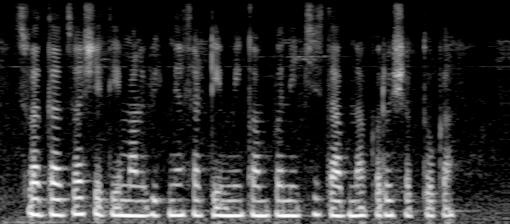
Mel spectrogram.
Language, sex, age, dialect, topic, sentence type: Marathi, female, 18-24, Northern Konkan, agriculture, question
